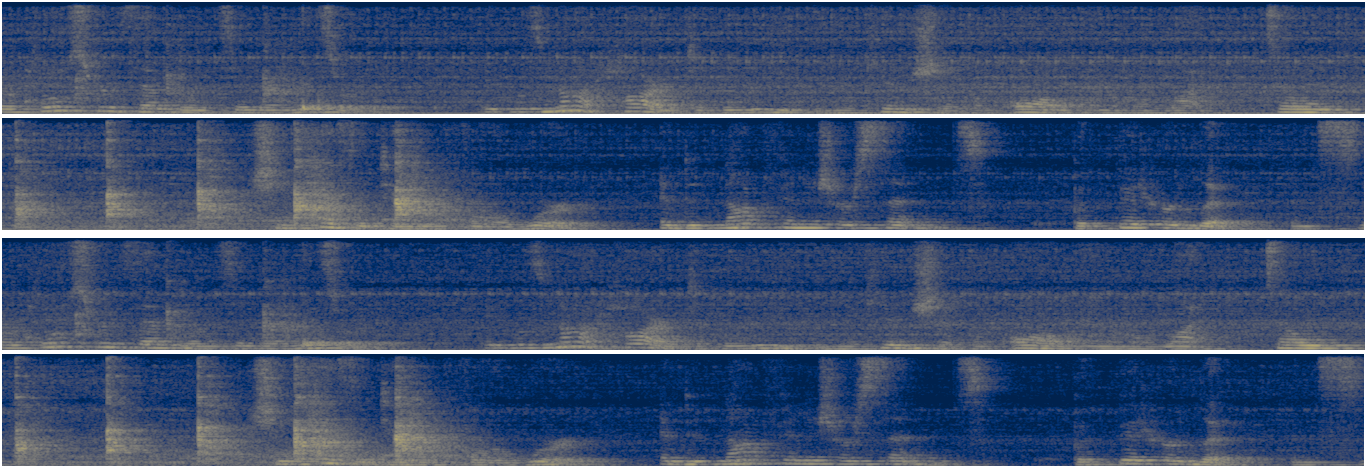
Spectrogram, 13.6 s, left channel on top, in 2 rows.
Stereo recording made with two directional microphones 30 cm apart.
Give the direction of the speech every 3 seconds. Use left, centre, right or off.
left, centre, centre, left, left.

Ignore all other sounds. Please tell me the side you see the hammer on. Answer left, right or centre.
centre.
